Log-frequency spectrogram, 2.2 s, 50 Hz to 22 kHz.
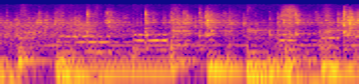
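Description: A continuous swirl of ice rattling and clinking against glass as a clear cocktail is stirred for about 45 rotations before being strained into a chilled martini glass, with a steady low tone humming underneath. No one speaks.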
